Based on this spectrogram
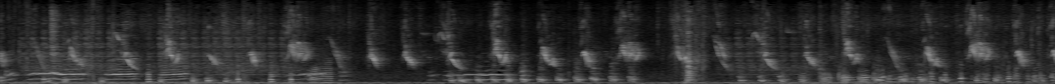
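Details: Backyard hens playing cabbage volleyball: bursts of rapid, harmonic clucking in quick series, mixed with many high, downward-swept chirps, about two calls a second.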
